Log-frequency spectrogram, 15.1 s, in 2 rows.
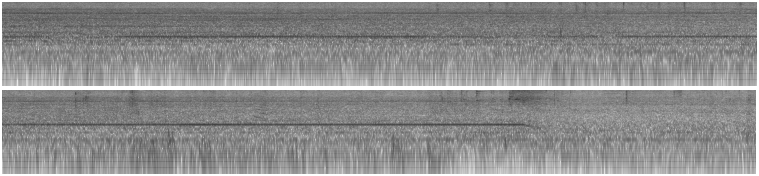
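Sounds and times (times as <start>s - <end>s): constant equipment whine: 0.0s - 15.0s
train power car humming: 0.0s - 15.0s.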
